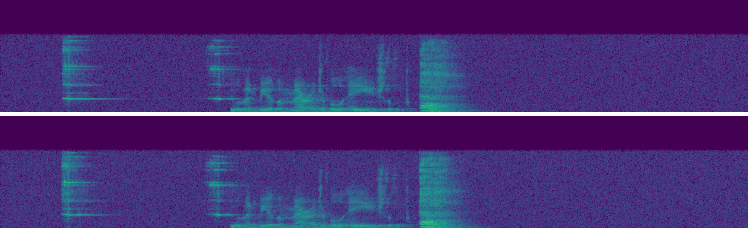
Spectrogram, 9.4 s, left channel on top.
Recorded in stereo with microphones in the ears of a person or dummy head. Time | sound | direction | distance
0.8 | a clink | 75° right (ahead or behind) | 6 m
2.9 | a man speaking | 20° left (ahead or behind) | 4.5 m
5.2 | a gasp | 90° right | 7.5 m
